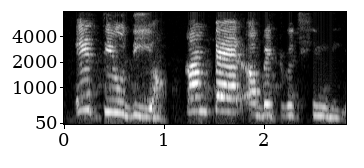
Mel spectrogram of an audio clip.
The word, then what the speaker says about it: étudiant: Yeah, as I told you, T is silent. As I have already mentioned you before, that the last letter in French is always silent. But again, étudiant, which means a student.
